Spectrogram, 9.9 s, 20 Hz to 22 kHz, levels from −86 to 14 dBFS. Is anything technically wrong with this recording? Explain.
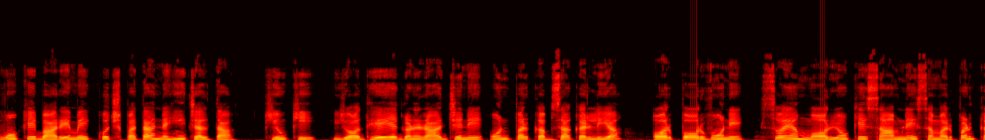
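Yes, there are two faults.

Throughout the speech, the sound is dull, with nothing above 14.4 kHz and a plainly audible gurgling, granular texture. This is likely MP2 compression at a low bitrate, around 80 kbps. Too few bits switch off the upper sub-bands and leave the remaining bands coarsely quantised.

A repeated buffer occurs at 6.9–6.96 s, after "कब्ज़ा कर लिया और" and before "ने स्वयं", and again at 8.2–8.24 s, just after "ने स्वयं". When fresh audio arrived late, the last chunk, consistent with a 20 ms buffer, replayed three and then two extra times. Each repeat is a stuttering buzz with hard joins, and roughly 70 ms and 40 ms of audio are lost.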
